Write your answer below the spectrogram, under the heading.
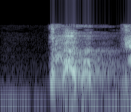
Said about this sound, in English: than they would take a cold cure recommended by a salesman who coughs and sneezes between each sentence.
